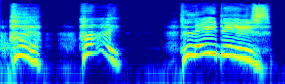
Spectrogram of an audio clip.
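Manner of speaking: very high, drawn-out alarm; urgent warning call. A narrator's reading. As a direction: call high to friends far off. Beebe warns of ladies approaching.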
